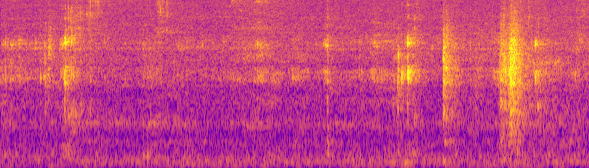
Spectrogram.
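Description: Faint chewing: a person eating with their mouth closed, with a few soft mouth clicks scattered through it.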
